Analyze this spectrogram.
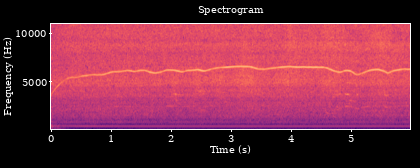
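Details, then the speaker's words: Dental drill with round bur on a surgical extraction simulator: steady high-pitched whine over low hum, removing a small window of inter-radicular bone to lift out a tooth root. "I will now remove a small window of bone here from that central piece of bone that used to be in between those two tooth roots. And that gives us the space that we need to lift that tooth out carefully and surgically. So I'm switching again to a round bur."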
